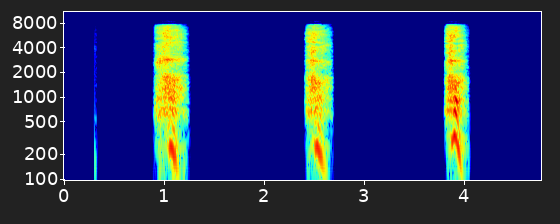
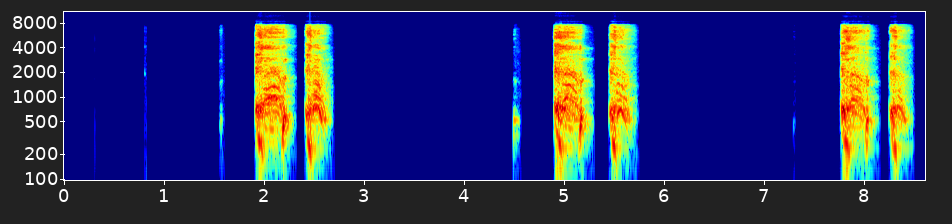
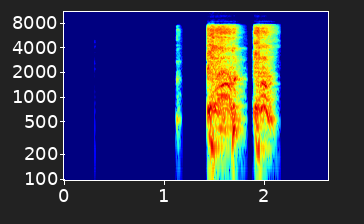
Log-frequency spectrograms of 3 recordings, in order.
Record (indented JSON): {
  "exhalation_length": "4.8 s",
  "exhalation_amplitude": 25185,
  "exhalation_signal_mean_std_ratio": 0.26,
  "three_cough_length": "8.6 s",
  "three_cough_amplitude": 32768,
  "three_cough_signal_mean_std_ratio": 0.33,
  "cough_length": "2.6 s",
  "cough_amplitude": 31215,
  "cough_signal_mean_std_ratio": 0.36,
  "survey_phase": "beta (2021-08-13 to 2022-03-07)",
  "age": "45-64",
  "gender": "Female",
  "wearing_mask": "No",
  "symptom_cough_any": true,
  "symptom_runny_or_blocked_nose": true,
  "symptom_sore_throat": true,
  "symptom_fatigue": true,
  "symptom_headache": true,
  "symptom_change_to_sense_of_smell_or_taste": true,
  "symptom_loss_of_taste": true,
  "symptom_onset": "4 days",
  "smoker_status": "Ex-smoker",
  "respiratory_condition_asthma": false,
  "respiratory_condition_other": false,
  "recruitment_source": "Test and Trace",
  "submission_delay": "2 days",
  "covid_test_result": "Positive",
  "covid_test_method": "RT-qPCR",
  "covid_ct_value": 33.4,
  "covid_ct_gene": "ORF1ab gene"
}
